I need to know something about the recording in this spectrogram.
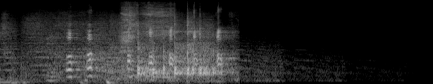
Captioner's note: laughter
